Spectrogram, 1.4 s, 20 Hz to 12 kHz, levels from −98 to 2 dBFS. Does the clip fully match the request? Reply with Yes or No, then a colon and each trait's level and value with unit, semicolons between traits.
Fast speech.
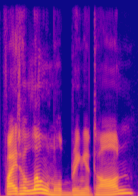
Yes: fast, 260 wpm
